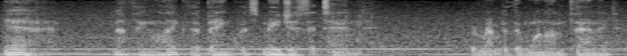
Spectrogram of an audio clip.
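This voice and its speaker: An actor playing a gruff, stoic middle-aged male monster hunter in a video game cutscene, speaking in short, low-key lines. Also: fairly even intonation, normal speed, loud music behind the voice. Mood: terse. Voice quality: very deep, low-key, terse. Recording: score playing underneath.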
